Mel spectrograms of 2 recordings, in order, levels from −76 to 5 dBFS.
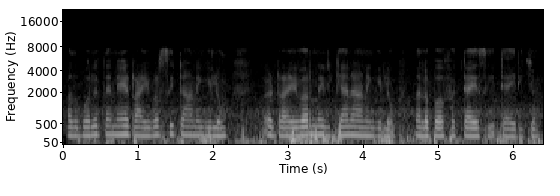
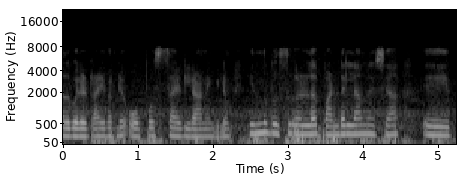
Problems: none marked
